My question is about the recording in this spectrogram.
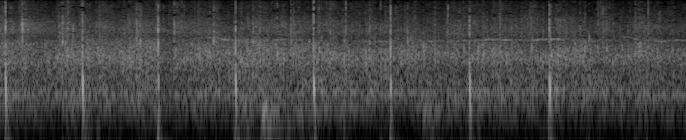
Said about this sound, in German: Gebt ihnen doch nochmal einen ganz großen Applaus.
